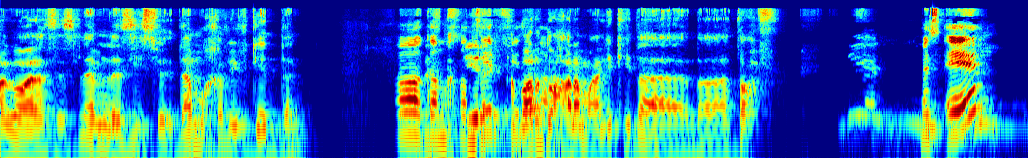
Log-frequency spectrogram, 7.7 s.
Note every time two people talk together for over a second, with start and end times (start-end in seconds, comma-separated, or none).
3.1-4.3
